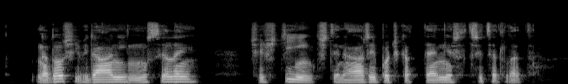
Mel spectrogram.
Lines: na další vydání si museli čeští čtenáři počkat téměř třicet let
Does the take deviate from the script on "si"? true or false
true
